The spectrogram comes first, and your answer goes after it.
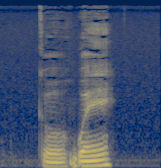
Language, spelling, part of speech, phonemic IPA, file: Navajo, gohwééh, noun, /kòhʷéːh/, Nv-gohwééh.ogg
- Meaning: coffee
